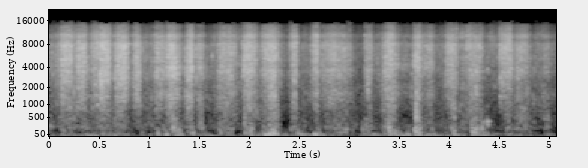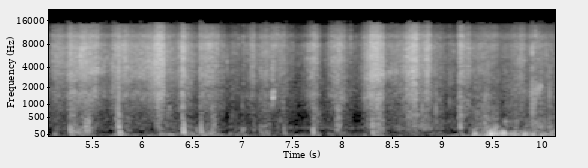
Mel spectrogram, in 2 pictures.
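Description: Rubber boots scuffing and shuffling through dry fallen leaves and dirt: a dense, uneven run of crackling rustles with no pauses.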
